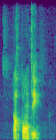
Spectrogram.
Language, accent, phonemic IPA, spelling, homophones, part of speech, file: French, France, /aʁ.pɑ̃.te/, arpenter, arpentai / arpenté / arpentée / arpentées / arpentés / arpentez, verb, LL-Q150 (fra)-arpenter.wav
- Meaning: 1. to survey land 2. to pace, to measure 3. to pace, to walk to and fro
